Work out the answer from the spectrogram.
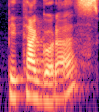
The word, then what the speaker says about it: Pythagoras: If so, let me introduce your best friend, Pythagoras. This guy, or I should say Pagoras, which is correct Greek pronunciation.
